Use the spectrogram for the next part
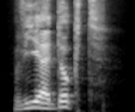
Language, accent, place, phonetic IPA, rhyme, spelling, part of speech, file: German, Germany, Berlin, [viaˈdʊkt], -ʊkt, Viadukt, noun, De-Viadukt.ogg
- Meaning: a viaduct (bridge with several spans that carries road or rail traffic over a valley)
